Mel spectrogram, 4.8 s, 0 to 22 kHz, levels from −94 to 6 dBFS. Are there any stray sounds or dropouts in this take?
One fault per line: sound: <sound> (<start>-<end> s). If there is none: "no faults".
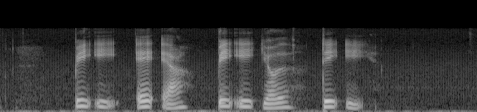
no faults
